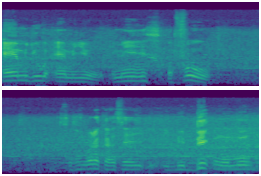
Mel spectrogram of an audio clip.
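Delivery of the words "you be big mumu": ordinary delivery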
